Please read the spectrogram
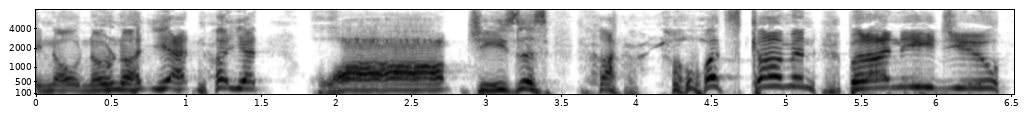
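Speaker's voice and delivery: loud, comic begging for a moment to get ready; mock panicked plea. Bracing himself, comic panicked plea.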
